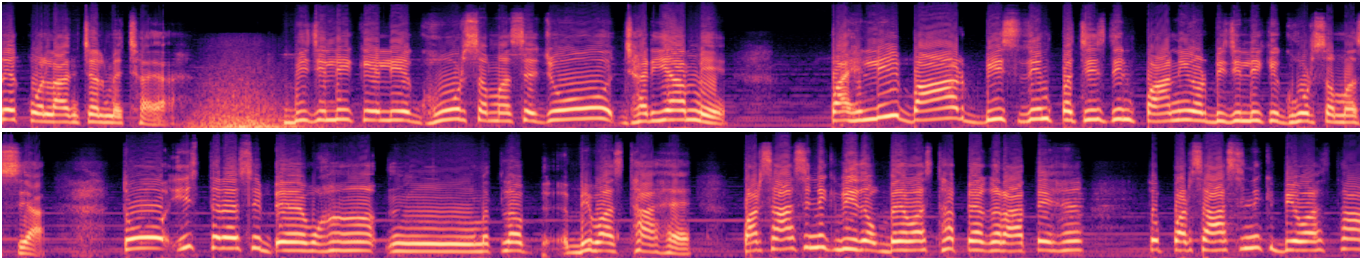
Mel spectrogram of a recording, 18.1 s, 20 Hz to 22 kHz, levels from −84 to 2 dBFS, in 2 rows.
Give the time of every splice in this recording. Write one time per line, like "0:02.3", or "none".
0:01.7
